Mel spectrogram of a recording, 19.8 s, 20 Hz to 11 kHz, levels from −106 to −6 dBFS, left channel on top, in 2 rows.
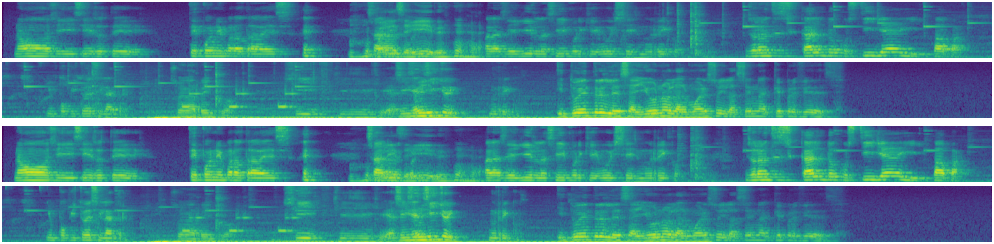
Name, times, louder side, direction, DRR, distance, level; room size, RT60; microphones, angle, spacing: voice 1, 0.1-1.4 1.9-3.2 3.7-4.0 4.8-6.8 7.4-9.6 10.3-11.2 12.7-14.4 14.8-15.1, right 4 dB, 45° right, 0.4 m, -26 dB
voice 2, 3.5-4.8 11.6-12.2 14.0-14.3 15.4-18.2, left 4 dB, 40° left, 0.4 m, -25 dB
Car / Engine starting, 6.2-6.4 6.7-7.6 7.8-8.9 9.2-17.0, equal, 85° left, 0.8 m, -24 dB
4.3 x 2.3 x 3.4 m
head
